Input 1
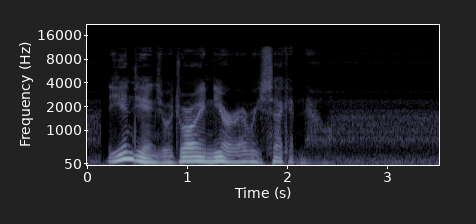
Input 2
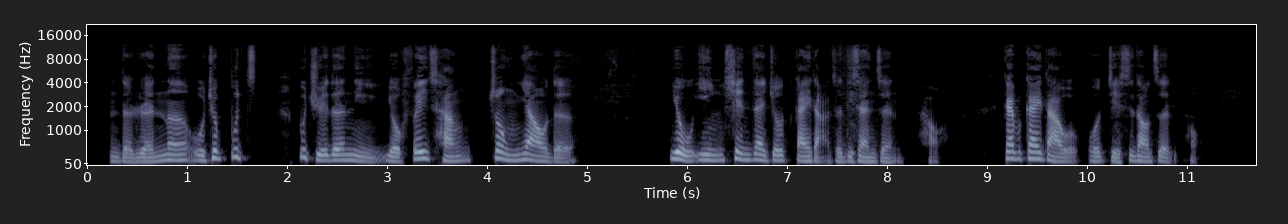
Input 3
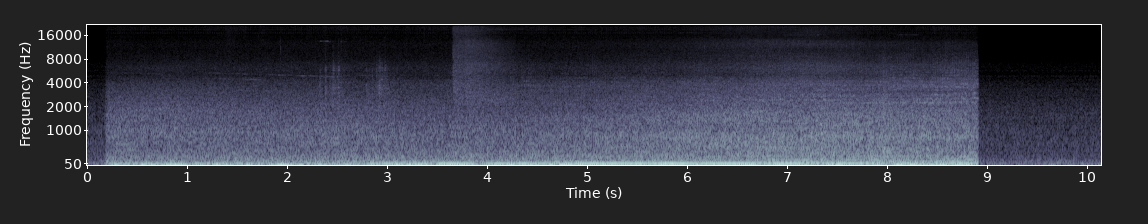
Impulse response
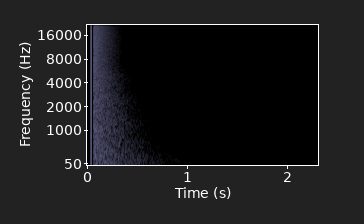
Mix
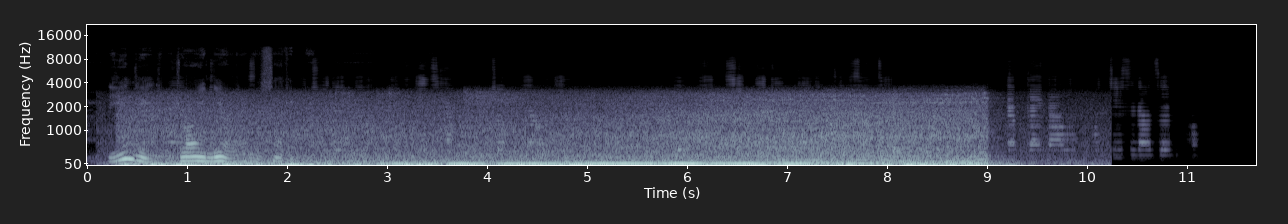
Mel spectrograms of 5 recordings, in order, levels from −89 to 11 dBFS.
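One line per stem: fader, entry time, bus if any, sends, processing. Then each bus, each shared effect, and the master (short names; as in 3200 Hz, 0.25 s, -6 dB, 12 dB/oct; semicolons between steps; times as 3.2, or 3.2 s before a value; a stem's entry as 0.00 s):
-0.5 dB, 0.00 s, no send, random-step tremolo, depth 65%; small resonant body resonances 210/670/2200 Hz, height 16 dB, ringing for 25 ms; stepped notch 3 Hz 610–2300 Hz
+1.5 dB, 0.00 s, no send, chord vocoder bare fifth, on D3; HPF 550 Hz 24 dB/oct; endless flanger 4.9 ms -0.62 Hz
-2.5 dB, 0.10 s, send -14.5 dB, steep low-pass 3000 Hz 96 dB/oct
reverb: on, RT60 1.0 s, pre-delay 24 ms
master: dry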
